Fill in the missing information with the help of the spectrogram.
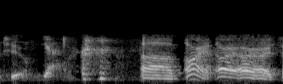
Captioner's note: laughs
